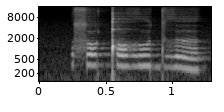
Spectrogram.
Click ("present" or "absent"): present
